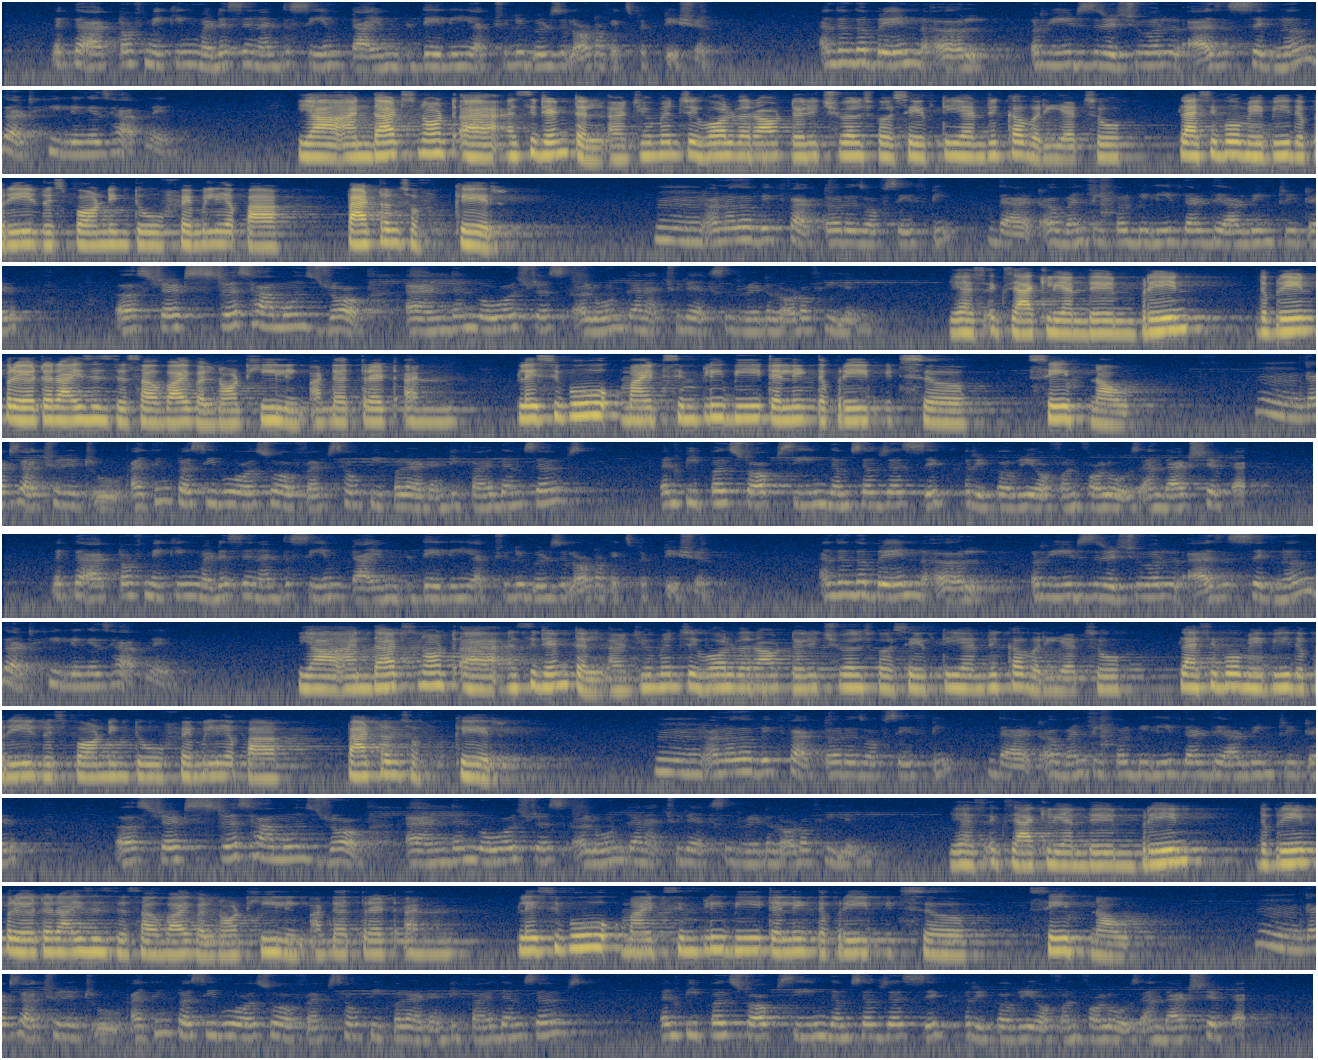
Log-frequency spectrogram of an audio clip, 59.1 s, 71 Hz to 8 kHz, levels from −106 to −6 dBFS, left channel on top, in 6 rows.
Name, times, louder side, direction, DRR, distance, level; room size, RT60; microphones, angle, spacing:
voice 1, 0.4-5.3 6.1-7.4 7.7-11.2 24.6-29.8 30.4-36.2 48.8-53.6 54.2-58.6, left 1 dB, 10° left, 0.8 m, -43 dB
voice 2, 12.1-18.3 18.7-21.8 22.3-23.5 36.7-38.5 39.0-42.8 43.3-46.7 47.1-47.9, left 4 dB, 50° left, 0.8 m, -31 dB
28.5 x 18.5 x 9.1 m
head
